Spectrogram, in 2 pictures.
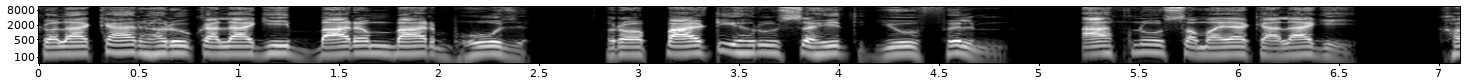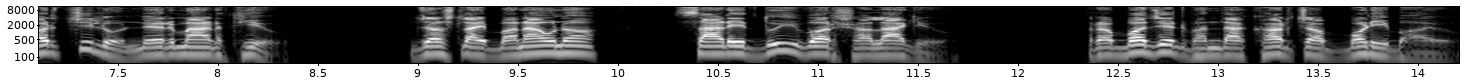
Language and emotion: Nepali, neutral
